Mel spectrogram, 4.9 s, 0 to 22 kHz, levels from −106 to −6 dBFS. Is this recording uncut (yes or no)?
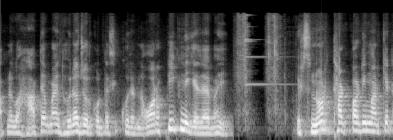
no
